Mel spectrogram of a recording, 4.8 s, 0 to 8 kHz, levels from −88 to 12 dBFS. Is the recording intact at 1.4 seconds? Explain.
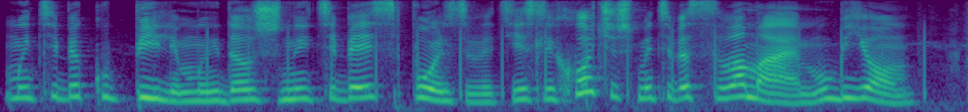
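No. At 1.4 s the speech sits under a train of clicks running from 1.04 to 4.63 s, likely from electrical interference. Regular ticks come at 4.7 per second, show as evenly spaced broadband vertical stripes on a spectrogram, and peak about 5 dB above the speech.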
